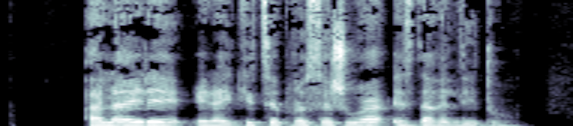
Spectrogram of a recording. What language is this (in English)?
Basque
